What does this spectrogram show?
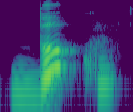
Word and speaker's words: beaucoup: regardons comment il s'écrit il faut faire attention à une petite chose le p finale et muet c'est le mot beaucoup le mot beaucoup est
